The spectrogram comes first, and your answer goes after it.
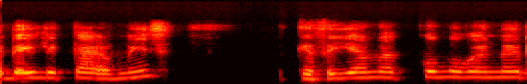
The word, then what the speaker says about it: Dale Carnegie: de Dale carnegie se se este escribe Dale carnegie y se pronuncia Daily carnish que se llama Cómo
